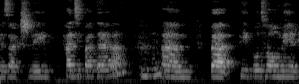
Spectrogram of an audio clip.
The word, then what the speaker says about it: Hadjipateras: up too and my last name is actually hadi padera but people told me at drama school it's gonna be difficult for people to pronounce it or remember it so i've gone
